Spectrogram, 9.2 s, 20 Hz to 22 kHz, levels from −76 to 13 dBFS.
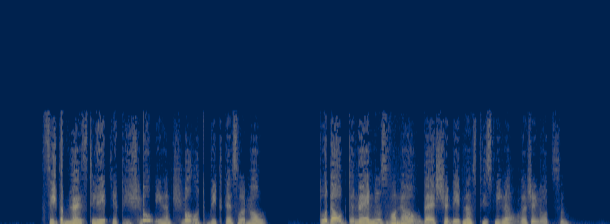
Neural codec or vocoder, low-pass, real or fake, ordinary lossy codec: codec, 44.1 kHz, 0.9 kbps, DAC; 19.8 kHz; fake; MP3, 48 kbps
